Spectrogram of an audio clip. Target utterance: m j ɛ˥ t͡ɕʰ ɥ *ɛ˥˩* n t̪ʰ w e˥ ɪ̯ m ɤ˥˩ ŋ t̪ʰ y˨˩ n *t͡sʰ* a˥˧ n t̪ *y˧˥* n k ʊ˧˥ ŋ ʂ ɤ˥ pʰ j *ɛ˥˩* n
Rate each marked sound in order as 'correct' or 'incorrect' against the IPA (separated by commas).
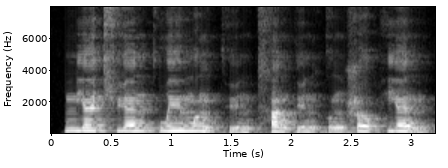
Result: incorrect, correct, incorrect, correct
